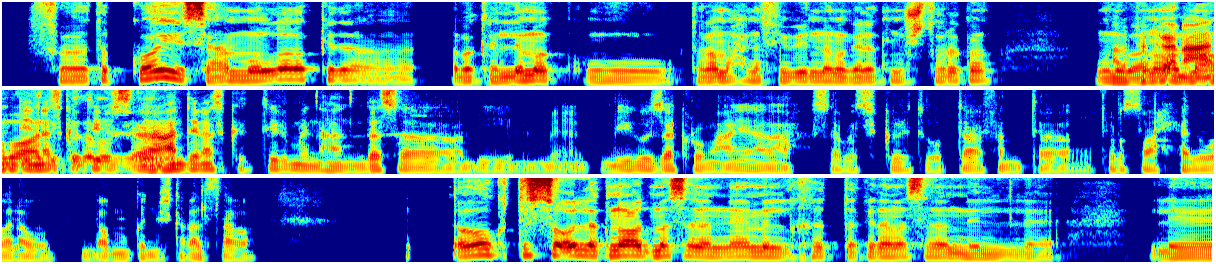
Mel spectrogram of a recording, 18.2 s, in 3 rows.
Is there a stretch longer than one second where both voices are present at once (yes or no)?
yes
